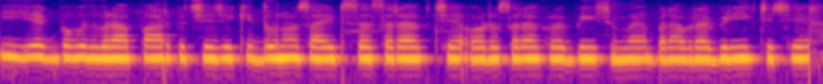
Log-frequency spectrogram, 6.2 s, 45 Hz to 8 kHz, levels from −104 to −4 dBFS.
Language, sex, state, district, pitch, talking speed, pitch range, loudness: Maithili, female, Bihar, Purnia, 220 Hz, 215 wpm, 220-225 Hz, -26 LUFS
